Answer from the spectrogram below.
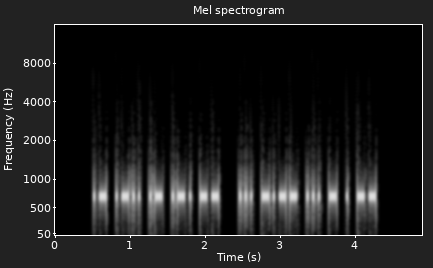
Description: Morse code, heard as a keyed tone, about 31 wpm, 700 Hz. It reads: ALARM SYSTEM
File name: Easy Words - Speed-Racing with Hints - 25wpm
